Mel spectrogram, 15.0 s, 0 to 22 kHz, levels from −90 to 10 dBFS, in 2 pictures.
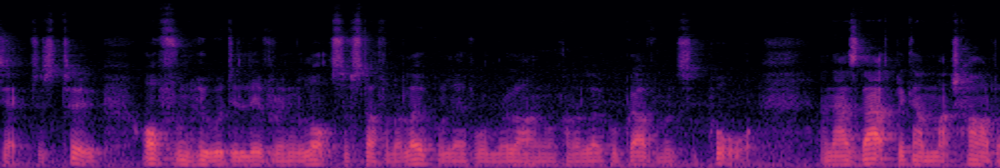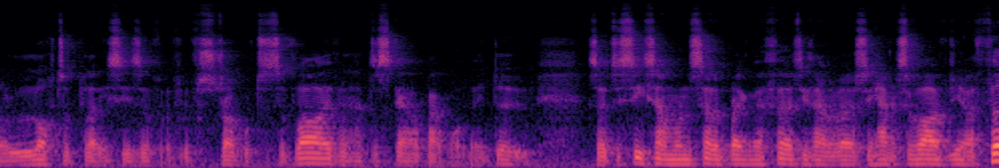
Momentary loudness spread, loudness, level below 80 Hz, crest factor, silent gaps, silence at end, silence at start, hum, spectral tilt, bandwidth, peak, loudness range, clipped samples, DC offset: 11 LU; -33 LUFS; -58 dBFS; 24 dB; none; 0 s; 0 s; none; -6 dB/octave; over 20 kHz; -8 dBFS; 4 LU; under 0.1%; under 0.1%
